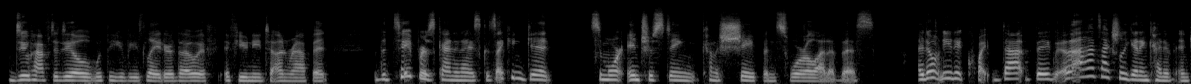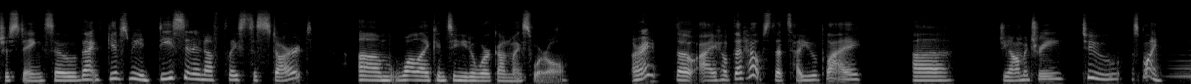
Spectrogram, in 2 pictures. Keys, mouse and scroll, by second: 2.5-5.8 drag, 6.1-7.7 alt+drag, 8.5 click, 9.6 alt+click, 10.3 alt+middle click, 10.6 alt+click, 11.6 alt+middle click, 11.9 alt+click, 12.5 alt+middle click, 12.9 alt+click, 14.0 alt+middle click, 14.3-16.6 alt+drag, 16.8 alt+scroll up 1, 17.2 alt+click, 17.8 alt+middle click.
